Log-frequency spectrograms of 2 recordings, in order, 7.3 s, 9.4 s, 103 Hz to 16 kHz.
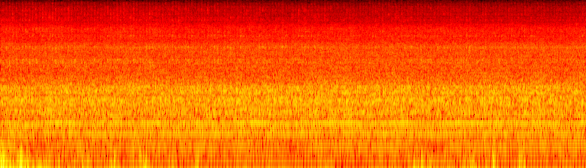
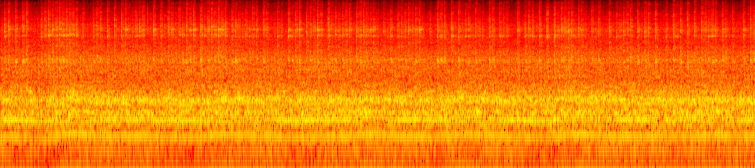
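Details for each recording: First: MTD Yard Machines push mower, Briggs & Stratton 550EX Ready Start auto choke, found on curb; surged and ran rough before carburetor cleaning. After carb clean and a substitute linkage spring: smooth, even single-cylinder run, steady beat, no misses; sounds healthy. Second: Free MTD Yard Machines push mower, Briggs 550EX Ready Start auto-choke engine with plastic carburetor: starts after 3 pulls but surges and runs rough with an uneven, hunting beat. Owner suspects a clogged main jet; dirty carburetor, needs a carb clean.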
